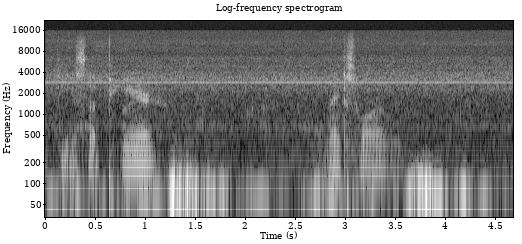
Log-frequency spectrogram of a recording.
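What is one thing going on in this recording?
A man speaks briefly and quietly through a headset microphone over an online call.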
